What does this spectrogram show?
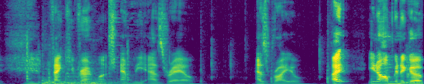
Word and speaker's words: Azrael: That's how you say it, Azrael.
